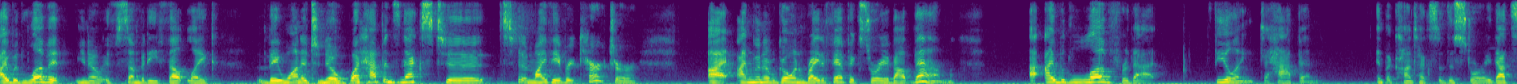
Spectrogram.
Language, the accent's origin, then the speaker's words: English; United States; you know, I'm American, so we're baseball players over here.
